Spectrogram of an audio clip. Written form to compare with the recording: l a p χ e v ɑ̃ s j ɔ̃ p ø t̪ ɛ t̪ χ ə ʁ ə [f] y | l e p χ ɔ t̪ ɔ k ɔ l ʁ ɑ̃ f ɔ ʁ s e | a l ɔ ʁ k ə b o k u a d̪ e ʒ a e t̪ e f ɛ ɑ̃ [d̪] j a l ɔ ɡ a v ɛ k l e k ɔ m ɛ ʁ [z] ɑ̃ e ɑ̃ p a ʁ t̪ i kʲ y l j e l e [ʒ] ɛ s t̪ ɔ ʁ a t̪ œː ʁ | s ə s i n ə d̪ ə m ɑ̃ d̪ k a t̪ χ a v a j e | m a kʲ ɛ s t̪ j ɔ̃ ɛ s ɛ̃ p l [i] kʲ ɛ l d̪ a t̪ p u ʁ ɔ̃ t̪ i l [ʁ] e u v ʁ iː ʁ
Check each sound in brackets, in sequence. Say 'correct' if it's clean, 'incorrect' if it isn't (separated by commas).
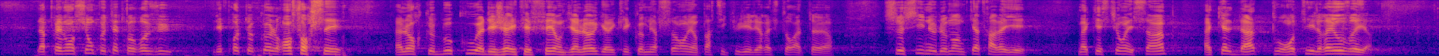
incorrect, correct, incorrect, incorrect, incorrect, correct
